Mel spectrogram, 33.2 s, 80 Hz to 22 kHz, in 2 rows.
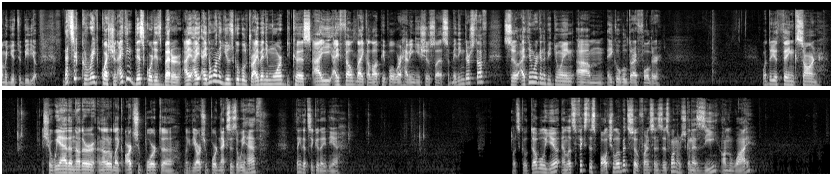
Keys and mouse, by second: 9.0 shift+middle click, 11.1 1, 11.9 middle click, 12.5 middle click, 15.9 middle click, 16.5 1, 16.9 middle click, 19.2-20.5 middle drag, 21.3 KP_3, 22.5 shift+middle click, 23.1 z, 24.5 1, 26.3 w, 28.3 click, 29.9 s, 30.6 y.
